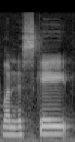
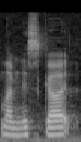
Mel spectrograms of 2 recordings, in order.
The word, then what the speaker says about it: lemniscate: it as lnis skit almost like it's a biscuit because that's the way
